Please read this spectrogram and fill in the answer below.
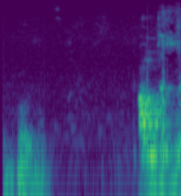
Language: Swahili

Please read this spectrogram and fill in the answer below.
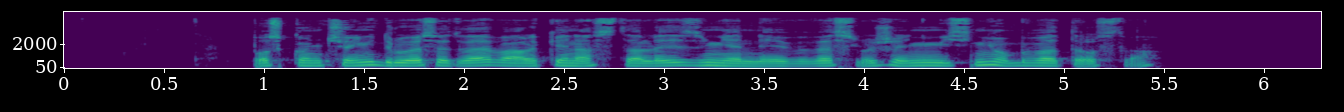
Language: Czech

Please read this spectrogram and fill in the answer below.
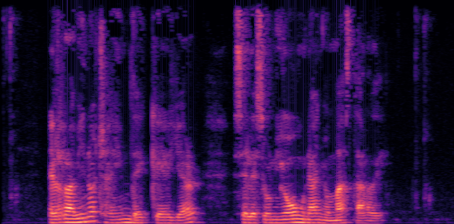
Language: Spanish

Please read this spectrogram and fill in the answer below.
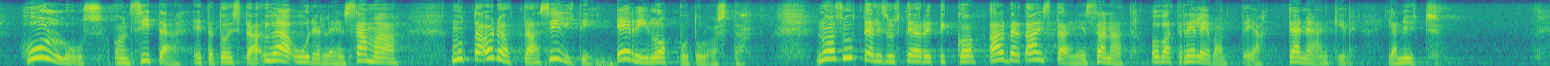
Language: Finnish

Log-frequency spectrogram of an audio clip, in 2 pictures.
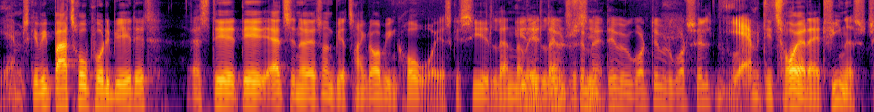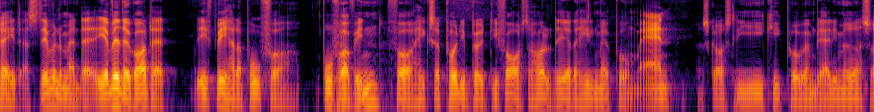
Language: Danish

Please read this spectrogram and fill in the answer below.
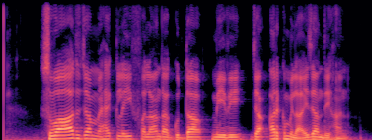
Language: Punjabi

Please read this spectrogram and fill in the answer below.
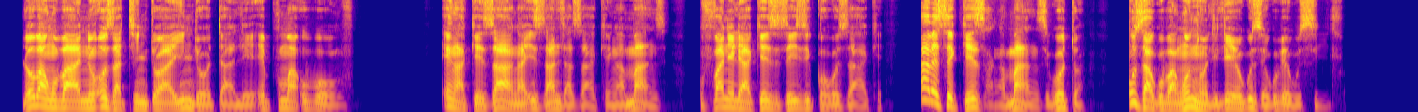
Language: North Ndebele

